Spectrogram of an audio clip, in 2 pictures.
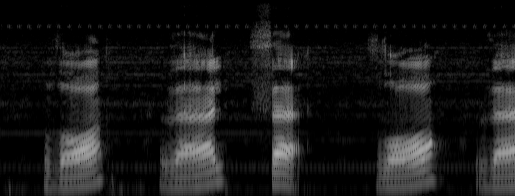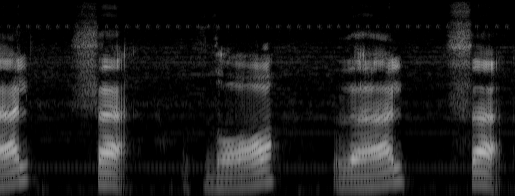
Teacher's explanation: ज़ुबान की नोक जब सनाया उलिया के किनारे से लगे तो ये तीन हरूफ अदा होते हैं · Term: हरूफ लिसाविया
